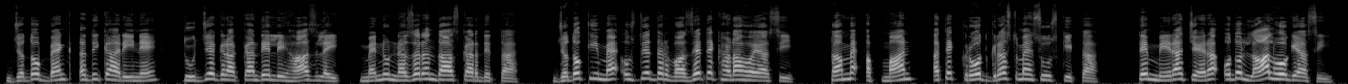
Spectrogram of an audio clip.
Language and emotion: Punjabi, angry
